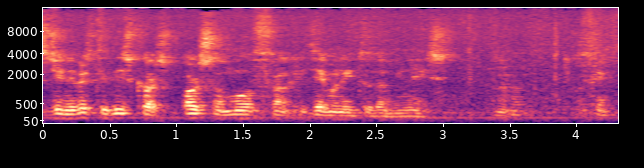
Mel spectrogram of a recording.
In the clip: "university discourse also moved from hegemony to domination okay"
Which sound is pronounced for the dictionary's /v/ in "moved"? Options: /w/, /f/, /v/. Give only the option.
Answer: /f/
